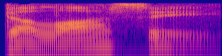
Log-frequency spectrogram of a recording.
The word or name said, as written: dalasi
